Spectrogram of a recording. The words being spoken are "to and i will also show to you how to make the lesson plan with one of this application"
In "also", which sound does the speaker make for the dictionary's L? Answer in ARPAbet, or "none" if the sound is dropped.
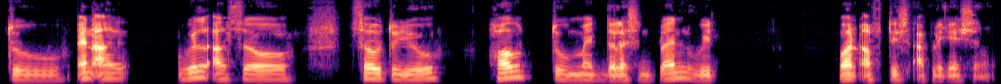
L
